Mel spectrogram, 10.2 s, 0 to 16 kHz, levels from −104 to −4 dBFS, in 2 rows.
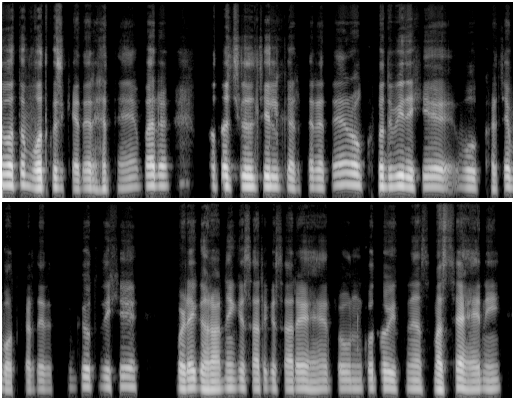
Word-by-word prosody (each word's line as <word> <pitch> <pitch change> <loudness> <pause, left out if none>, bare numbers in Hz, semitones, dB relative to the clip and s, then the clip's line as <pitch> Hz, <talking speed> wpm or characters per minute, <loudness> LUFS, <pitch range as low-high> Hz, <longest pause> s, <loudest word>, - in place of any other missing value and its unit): वो 165 - +10
तो 170 +2 0
बहुत 135 -3 +6
कुछ 140 -2 -1
कहते 130 0 -2
रहते 125 +1 -5
हैं 140 +3 -8
पर 160 0 +5
वो 170 -1 -13
तो 155 - +7
चिल-चिल 145 0 +4
करते 135 -1 -6
रहते 135 +5 -4
हैं, 175 - +1
वो 175 -2 +4
खुद 150 -1 0
भी 155 +2 +7
देखिए 145 0 +2 0.2
वो 135 -1 -2
ख़र्चे 115 +5 -1
बहुत 110 -5 -4
करते 110 +2 -8
रहते 110 - -12
हैं। 130 - -30
क्योंकि - - -5
वो 145 - +2
तो 145 +1 -21
देखिए 145 +1 -5 0.4
बड़े 130 +2 +4
घराने 115 +1 +1
के 130 - -4
सारे 120 0 -4
के 120 - -5
सारे 120 +1 -1
हैं 115 +2 -5
तो 120 +1 -6
उनको 120 +1 -6
तो 130 0 -1
इतना 120 0 -3
समस्या 120 +3 +1
है 110 +1 -1
नहीं। 120 0 -6
130 Hz, 245 wpm, -29 LUFS, 120-145 Hz, 0.4 s, वो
